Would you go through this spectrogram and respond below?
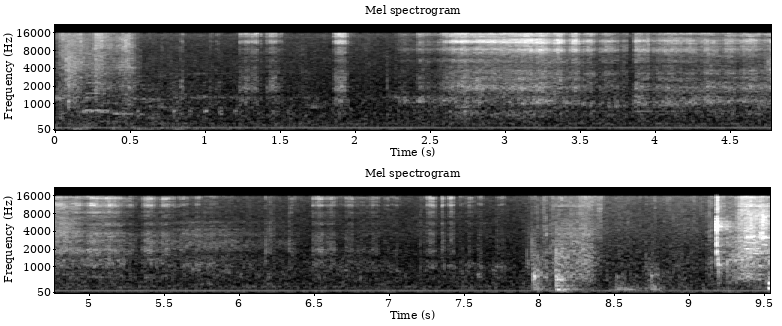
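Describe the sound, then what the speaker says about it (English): Pencil sketching a tree on paper, a quiet, close scratchy rubbing of graphite strokes under a steady low hum, ending with a few louder scrapes. "Might just sketch a bit of a tree in just now to suggest"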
